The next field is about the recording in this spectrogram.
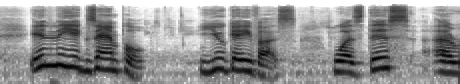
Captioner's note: speaking French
